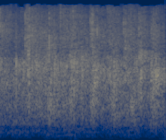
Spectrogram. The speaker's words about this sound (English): I clap for you too.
